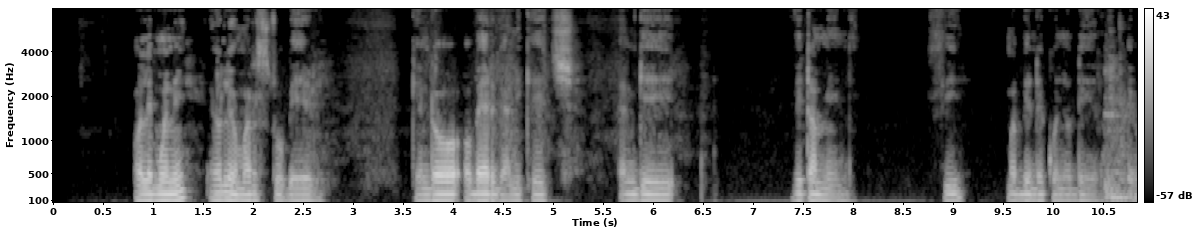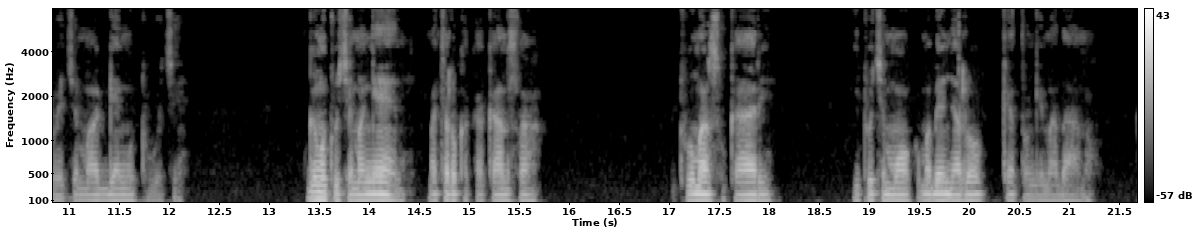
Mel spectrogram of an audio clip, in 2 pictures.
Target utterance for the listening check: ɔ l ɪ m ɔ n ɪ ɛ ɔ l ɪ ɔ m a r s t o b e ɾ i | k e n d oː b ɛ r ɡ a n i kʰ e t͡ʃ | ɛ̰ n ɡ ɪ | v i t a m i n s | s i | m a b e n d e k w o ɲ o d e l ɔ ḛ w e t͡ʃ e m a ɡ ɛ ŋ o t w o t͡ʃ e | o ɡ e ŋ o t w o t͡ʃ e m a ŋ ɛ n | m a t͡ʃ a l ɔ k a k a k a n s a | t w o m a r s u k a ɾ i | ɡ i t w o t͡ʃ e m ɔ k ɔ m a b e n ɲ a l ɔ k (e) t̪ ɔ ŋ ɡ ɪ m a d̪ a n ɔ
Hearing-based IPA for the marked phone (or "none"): ɛ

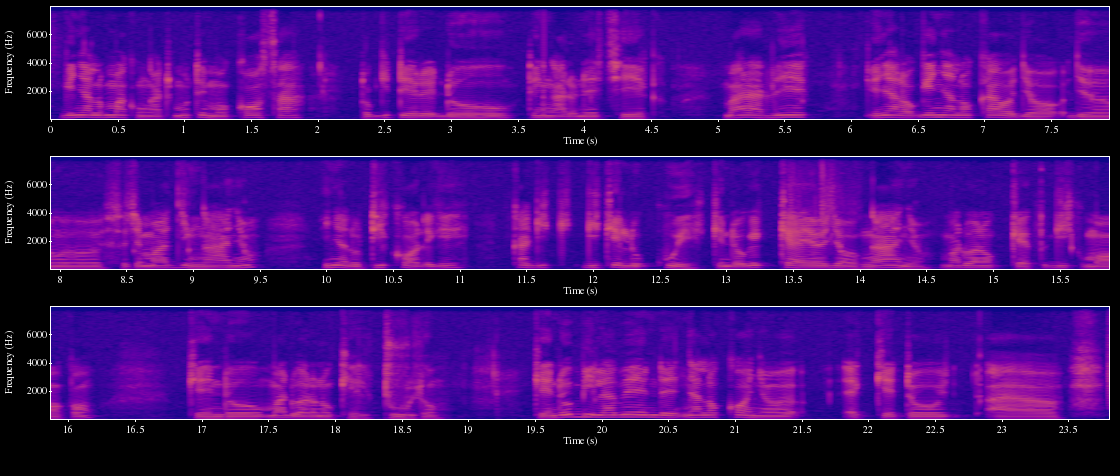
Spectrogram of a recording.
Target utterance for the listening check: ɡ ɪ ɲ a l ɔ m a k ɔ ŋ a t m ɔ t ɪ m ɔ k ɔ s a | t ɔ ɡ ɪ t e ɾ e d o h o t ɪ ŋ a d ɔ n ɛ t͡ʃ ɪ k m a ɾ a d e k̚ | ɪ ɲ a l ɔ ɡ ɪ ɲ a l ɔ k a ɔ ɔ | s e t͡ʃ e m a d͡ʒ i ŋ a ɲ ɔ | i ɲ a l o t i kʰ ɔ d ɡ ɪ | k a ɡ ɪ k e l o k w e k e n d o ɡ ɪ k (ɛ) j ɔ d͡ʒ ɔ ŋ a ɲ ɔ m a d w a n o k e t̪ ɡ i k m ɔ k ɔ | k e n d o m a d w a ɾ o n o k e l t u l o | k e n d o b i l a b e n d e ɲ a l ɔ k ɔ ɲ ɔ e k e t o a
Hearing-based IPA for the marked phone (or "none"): ɛ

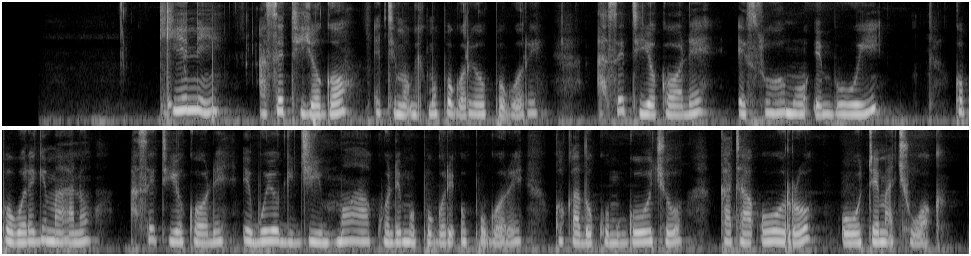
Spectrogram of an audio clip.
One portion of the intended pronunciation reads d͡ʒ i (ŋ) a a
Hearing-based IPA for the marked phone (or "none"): m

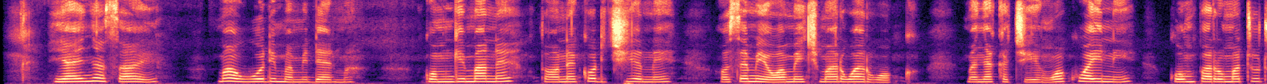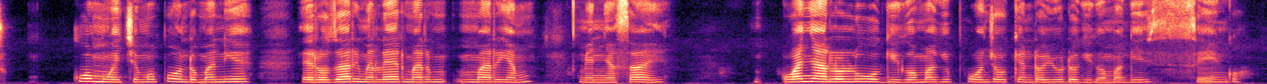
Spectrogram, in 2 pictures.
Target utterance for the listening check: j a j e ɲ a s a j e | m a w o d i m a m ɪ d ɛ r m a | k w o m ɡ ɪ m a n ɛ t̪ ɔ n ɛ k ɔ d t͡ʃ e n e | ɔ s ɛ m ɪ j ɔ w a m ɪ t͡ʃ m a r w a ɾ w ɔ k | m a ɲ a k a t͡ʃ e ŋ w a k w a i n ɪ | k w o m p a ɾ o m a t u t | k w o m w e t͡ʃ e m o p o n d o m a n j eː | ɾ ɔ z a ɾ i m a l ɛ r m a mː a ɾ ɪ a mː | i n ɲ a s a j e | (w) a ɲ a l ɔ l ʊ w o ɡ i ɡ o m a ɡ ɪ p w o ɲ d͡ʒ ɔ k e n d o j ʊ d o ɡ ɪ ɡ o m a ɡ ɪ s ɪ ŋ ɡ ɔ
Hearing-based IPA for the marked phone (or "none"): w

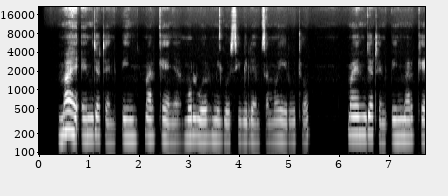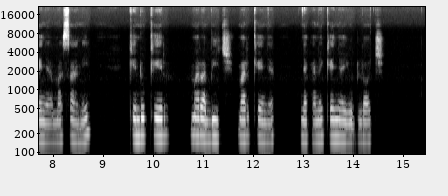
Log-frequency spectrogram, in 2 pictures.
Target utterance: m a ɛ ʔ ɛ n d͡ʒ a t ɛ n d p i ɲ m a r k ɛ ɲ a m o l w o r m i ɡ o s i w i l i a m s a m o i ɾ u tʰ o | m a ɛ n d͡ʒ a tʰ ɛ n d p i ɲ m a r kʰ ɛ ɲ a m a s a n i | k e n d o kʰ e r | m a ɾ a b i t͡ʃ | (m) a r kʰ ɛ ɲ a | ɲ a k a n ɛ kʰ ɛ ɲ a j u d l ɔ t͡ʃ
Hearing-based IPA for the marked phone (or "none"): m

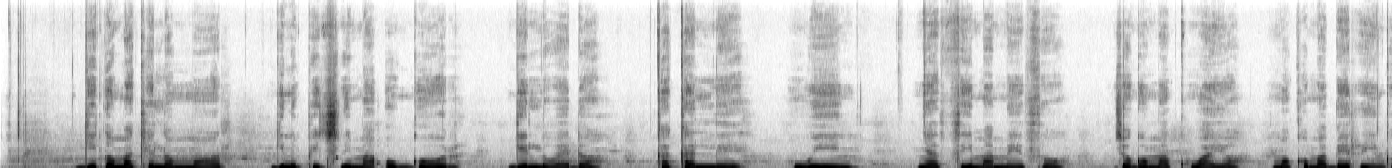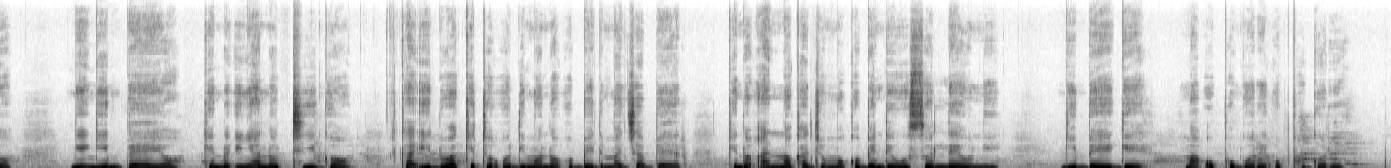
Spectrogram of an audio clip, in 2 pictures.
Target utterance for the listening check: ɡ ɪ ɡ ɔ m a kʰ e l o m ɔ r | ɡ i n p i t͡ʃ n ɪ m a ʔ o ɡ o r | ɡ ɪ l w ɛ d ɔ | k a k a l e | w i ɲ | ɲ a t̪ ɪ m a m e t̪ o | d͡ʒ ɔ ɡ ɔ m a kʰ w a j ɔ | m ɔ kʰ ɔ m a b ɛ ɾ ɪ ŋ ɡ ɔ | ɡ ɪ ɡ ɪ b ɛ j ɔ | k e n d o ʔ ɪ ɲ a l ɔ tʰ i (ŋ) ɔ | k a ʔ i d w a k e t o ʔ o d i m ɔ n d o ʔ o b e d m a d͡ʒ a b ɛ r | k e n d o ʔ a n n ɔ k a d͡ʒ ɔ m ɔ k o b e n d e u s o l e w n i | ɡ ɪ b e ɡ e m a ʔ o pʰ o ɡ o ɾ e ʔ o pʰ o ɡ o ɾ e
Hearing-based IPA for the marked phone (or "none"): ɡ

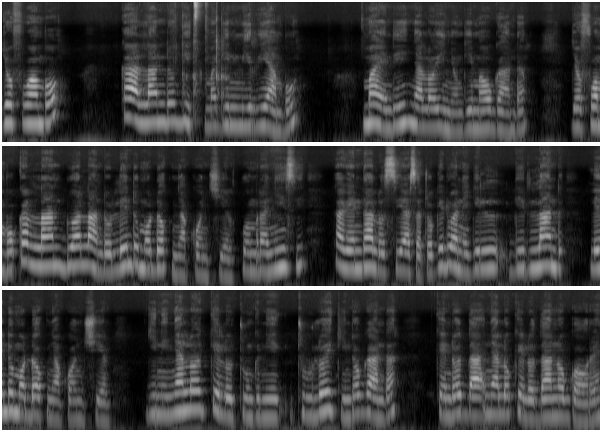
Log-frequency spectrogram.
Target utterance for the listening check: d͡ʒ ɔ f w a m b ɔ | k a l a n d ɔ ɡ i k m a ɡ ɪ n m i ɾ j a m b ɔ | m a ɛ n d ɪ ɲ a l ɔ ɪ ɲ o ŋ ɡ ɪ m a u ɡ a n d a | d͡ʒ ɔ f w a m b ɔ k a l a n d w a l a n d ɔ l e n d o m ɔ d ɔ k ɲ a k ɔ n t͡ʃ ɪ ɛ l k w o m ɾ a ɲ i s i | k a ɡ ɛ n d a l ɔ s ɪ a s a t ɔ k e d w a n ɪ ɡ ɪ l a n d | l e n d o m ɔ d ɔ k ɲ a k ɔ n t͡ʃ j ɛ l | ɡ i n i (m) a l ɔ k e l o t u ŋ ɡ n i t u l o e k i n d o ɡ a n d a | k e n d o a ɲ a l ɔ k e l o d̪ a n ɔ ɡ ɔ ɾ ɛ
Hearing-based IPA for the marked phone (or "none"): ɲ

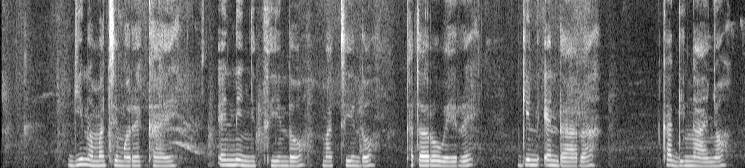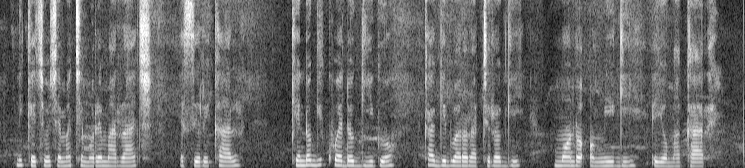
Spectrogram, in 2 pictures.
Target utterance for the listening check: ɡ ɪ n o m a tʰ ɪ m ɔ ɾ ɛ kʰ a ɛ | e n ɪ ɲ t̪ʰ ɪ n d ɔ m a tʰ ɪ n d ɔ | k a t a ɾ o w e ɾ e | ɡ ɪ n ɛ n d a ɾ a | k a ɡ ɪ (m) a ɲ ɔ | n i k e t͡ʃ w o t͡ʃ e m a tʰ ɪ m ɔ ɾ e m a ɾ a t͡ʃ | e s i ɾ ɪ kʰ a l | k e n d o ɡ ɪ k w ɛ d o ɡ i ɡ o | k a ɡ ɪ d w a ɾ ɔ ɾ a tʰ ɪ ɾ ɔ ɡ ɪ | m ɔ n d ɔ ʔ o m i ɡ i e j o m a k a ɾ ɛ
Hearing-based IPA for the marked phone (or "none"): ŋ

